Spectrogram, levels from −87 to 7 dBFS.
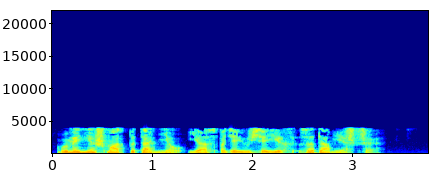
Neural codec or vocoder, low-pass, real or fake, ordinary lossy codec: none; 7.2 kHz; real; AAC, 16 kbps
